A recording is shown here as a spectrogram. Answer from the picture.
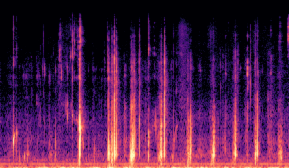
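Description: Close-miked chewing of a piece of dry edible clay: a string of irregular crisp crunches, about two to three a second.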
